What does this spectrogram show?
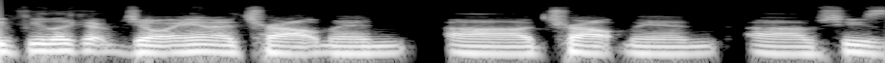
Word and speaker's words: Troutman: or not do you go by is it pronounced Troutman or trout man Troutman Troutman okay I think it's Jeremy you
